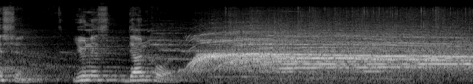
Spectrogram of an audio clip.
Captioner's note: cheering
